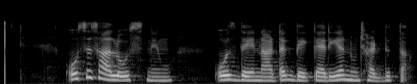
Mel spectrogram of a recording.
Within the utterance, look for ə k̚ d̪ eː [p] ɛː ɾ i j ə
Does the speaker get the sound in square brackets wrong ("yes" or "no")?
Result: yes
